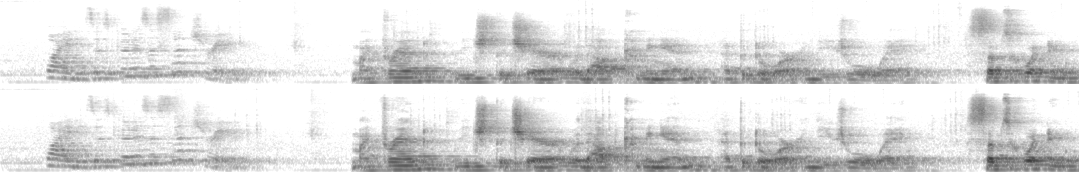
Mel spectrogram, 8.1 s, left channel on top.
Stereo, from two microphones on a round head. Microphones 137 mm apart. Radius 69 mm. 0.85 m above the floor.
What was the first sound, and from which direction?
A woman speaking, 80° left.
